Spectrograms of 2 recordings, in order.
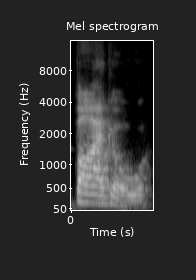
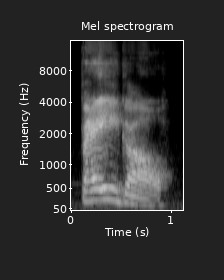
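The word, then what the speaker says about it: beigel: message Catman it's ble it's ble absolutely it's pronounced ble not Bagel it's ble b a g b e i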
